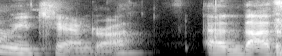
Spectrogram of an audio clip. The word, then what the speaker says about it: Chandra: Please call me Chandra.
